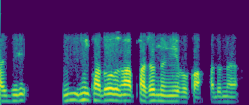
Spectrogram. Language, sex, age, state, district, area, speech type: Manipuri, male, 30-45, Manipur, Kakching, rural, conversation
